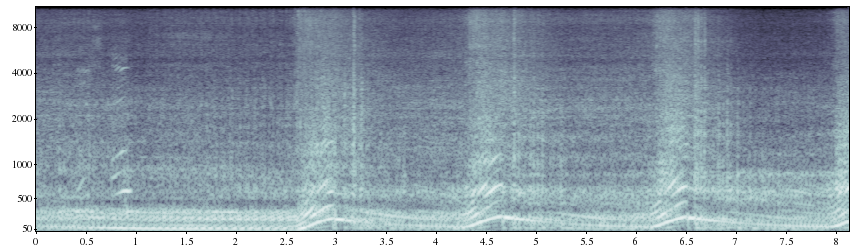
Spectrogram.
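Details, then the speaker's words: 1981 Kawasaki KZ1000 CSR engine after new oil, plugs and spark advance service, charging system good: crisp, clean four-cylinder revs rising and falling with strong, even pull and no misses; runs normally. "that's how it's supposed to sound right there that's a good motor"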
